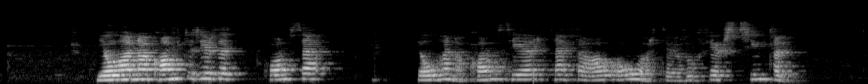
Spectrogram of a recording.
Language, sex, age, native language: Icelandic, female, 50-59, Icelandic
